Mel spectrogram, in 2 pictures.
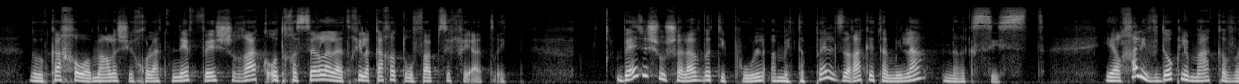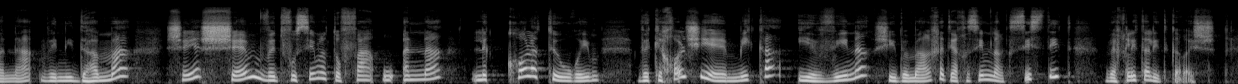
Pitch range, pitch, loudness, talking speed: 160-210 Hz, 180 Hz, -19 LUFS, 120 wpm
